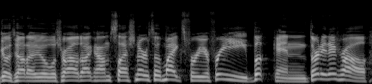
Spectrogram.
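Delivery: rapid, high-pitched auctioneer patter. Shown as a demonstration. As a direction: rattle it off like an auctioneer. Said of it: "you sound like an auctioneer".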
